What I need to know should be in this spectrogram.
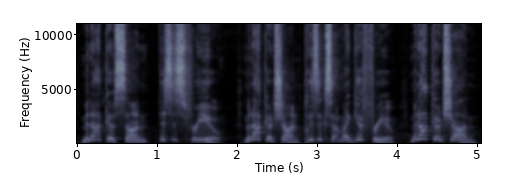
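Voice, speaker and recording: A narrator voicing eager young male admirers in an excited, pleading manner. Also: sits high, moderate pace, pitched above the performer's own voice.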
